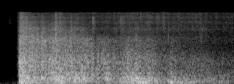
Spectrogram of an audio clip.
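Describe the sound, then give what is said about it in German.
A thunderstorm: a crack of thunder bursts in abruptly and rolls on as a loud, sustained rumble, under a steady hiss of heavy rain. “Ja, und es gewittert weiter.”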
